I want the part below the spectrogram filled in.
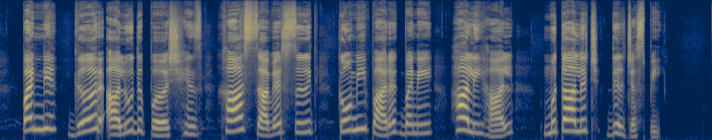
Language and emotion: Kashmiri, neutral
